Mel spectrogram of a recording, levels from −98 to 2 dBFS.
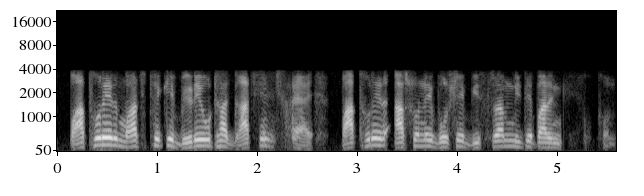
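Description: From start to finish the speech carries the AMR narrowband mobile codec, here at 7.4 kbps. It sounds buzzy and synthetic because the low bitrate forces a coarse vocal-tract model. A spectrogram shows energy only between 200 Hz and 3.6 kHz, with a hard ceiling and nothing above.

Lost AMR speech frames start at 1.98 s, after "পাথরের মাঝথেকে বেড়ে উঠা", and last until 2.54 s, before "পাথরের আসনে বসে বিশ্রাম". About 200 ms of audio goes missing in scattered runs over 360 ms, the longest 60 ms. The decoder repeats the last pitch and spectral shape at falling gain, so the sound warbles and dips. In a spectrogram this appears as frozen, smeared harmonics, and in the waveform as sagging amplitude.

More lost AMR speech frames follow from 5.02 to 5.43 s, after "পাথরের আসনে বসে বিশ্রাম". About 240 ms goes missing across 380 ms, again in runs of at most 60 ms. The result is the same stuttering warble and fading, visible as flattened, briefly stretched harmonics and uneven envelope drops.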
